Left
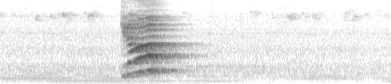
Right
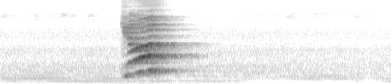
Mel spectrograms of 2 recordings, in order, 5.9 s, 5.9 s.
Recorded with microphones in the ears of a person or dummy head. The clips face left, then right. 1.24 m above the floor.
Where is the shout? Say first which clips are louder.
Right 2 dB; 35° left (ahead or behind), 0.7 m.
